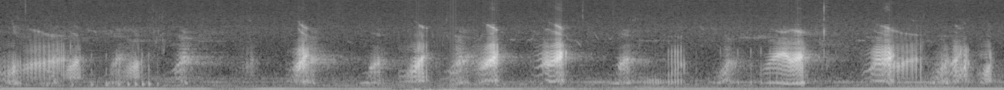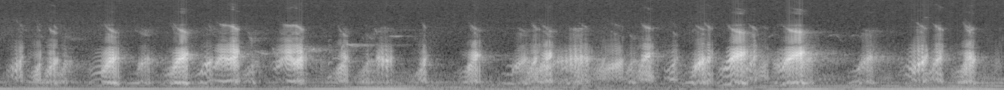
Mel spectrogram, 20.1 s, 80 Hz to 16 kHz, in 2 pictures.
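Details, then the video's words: At a forest pond, wild frogs give short sharp croaks in irregular rapid series, recorded with an iPhone 14 Pro and Shure MV88+; a steady low hum runs underneath throughout. "30 Minutes of Frog Sounds at a Forest Pond"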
